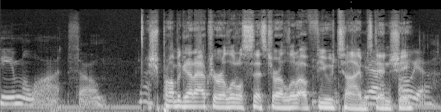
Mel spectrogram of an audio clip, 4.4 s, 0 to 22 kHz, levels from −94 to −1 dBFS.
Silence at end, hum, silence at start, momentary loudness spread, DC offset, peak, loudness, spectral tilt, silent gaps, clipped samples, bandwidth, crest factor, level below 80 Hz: 0 s; none; 0 s; 15 LU; under 0.1%; -4 dBFS; -17 LUFS; -3.5 dB/octave; none; under 0.1%; 16.5 kHz; 16 dB; -38 dBFS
